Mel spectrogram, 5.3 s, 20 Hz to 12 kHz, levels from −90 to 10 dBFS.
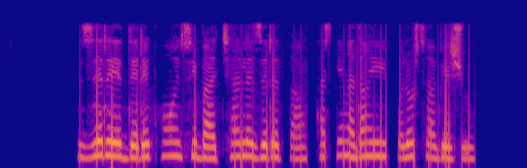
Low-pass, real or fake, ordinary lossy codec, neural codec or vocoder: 7.2 kHz; real; AAC, 64 kbps; none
